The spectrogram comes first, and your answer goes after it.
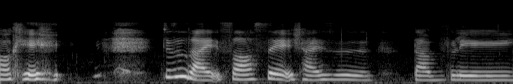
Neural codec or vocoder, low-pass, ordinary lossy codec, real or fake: none; 7.2 kHz; none; real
